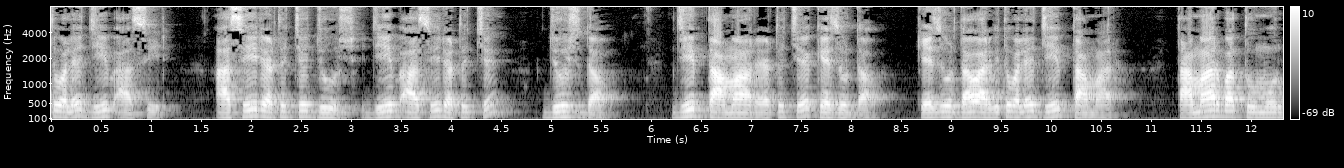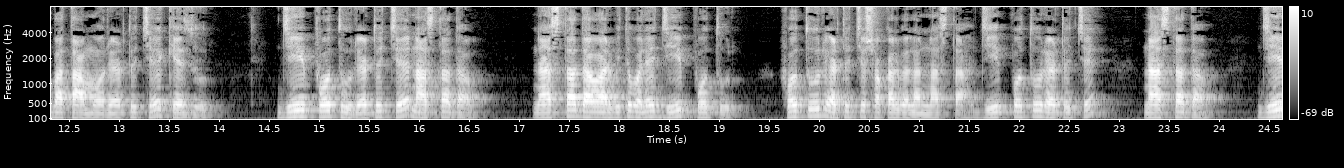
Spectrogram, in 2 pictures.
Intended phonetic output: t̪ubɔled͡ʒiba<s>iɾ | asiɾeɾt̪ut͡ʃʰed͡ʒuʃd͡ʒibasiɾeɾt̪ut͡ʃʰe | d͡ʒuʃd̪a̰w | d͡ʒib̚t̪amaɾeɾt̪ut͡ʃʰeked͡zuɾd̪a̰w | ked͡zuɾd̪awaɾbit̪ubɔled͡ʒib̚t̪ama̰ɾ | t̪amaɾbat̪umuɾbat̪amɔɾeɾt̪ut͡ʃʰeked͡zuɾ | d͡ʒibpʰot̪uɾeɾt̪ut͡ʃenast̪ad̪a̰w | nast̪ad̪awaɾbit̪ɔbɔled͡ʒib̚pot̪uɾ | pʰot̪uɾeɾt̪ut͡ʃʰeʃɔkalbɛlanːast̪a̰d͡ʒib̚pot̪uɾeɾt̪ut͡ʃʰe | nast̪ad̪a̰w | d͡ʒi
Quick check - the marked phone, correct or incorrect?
correct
